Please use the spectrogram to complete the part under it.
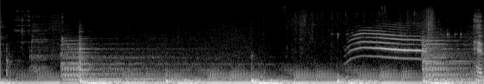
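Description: A cat meows clearly over a dense music score, with a rising, wavering cry near the end and no talking.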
